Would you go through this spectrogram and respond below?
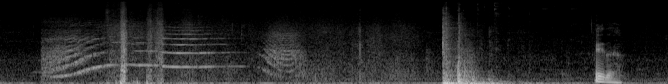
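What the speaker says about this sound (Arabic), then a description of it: "مين اللي دخل وقفل الباب؟" A door in an apartment opens with a long rising creak, then bangs shut twice. The bangs are close and loud, and a voice speaks over part of it.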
